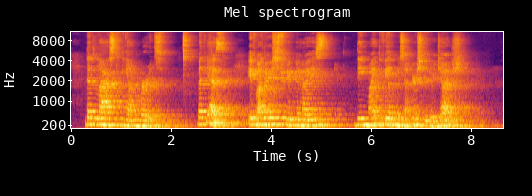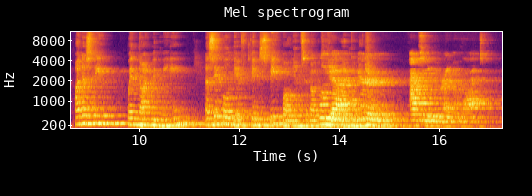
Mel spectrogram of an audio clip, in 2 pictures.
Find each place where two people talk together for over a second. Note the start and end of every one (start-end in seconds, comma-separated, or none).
13.7-14.9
